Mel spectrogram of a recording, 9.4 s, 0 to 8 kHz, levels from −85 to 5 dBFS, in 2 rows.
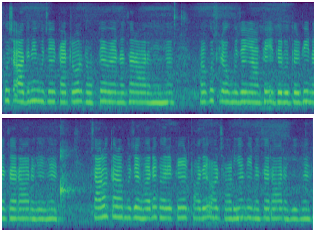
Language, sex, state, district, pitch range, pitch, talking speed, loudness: Hindi, male, Chandigarh, Chandigarh, 220-235 Hz, 225 Hz, 220 wpm, -18 LUFS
